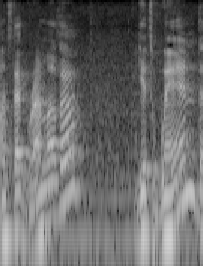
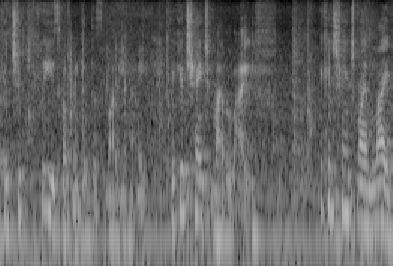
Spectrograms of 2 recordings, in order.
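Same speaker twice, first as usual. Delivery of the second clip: imitating soft pleading; mock begging; 4 semitones higher, 8 dB quieter than usual. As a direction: beg softly, half in jest. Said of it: "Candace was begging her".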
